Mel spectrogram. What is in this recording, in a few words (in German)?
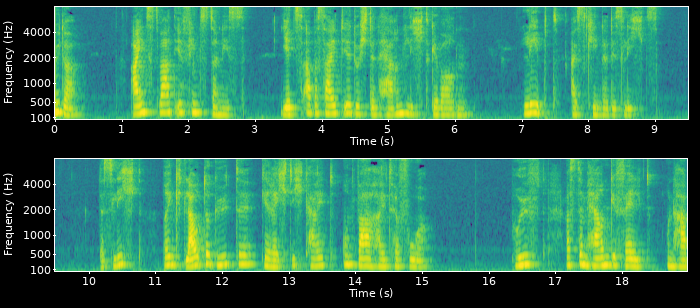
Lesung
